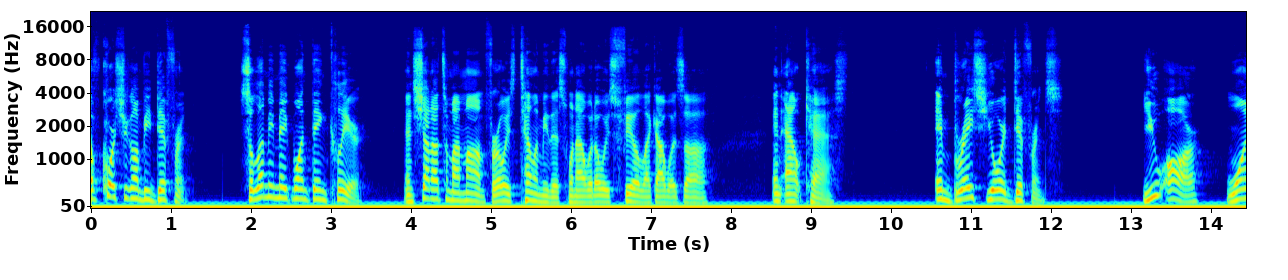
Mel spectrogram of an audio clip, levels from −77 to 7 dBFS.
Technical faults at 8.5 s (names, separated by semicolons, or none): DC offset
